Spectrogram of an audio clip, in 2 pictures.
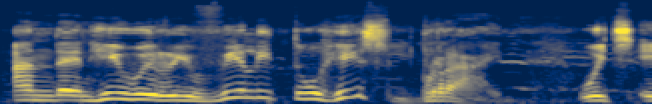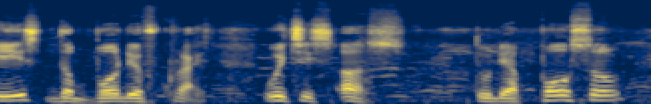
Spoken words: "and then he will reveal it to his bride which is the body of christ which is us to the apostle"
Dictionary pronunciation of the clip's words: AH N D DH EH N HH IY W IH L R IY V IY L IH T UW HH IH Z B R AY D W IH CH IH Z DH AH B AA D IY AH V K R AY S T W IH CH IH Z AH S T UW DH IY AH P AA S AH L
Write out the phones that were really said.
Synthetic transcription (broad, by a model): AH N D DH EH N HH IY W IH L R IY V IY L IH T UW HH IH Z B R AY D W IH CH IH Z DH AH B AA D IY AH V K R AY S T W IH CH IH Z AH S T UW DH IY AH P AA S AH L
